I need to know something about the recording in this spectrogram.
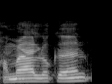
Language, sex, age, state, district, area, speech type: Maithili, male, 60+, Bihar, Madhubani, rural, spontaneous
